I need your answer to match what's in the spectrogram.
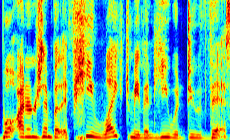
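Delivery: ordinary delivery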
